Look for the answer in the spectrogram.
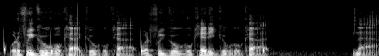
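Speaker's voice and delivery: usual speaking voice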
